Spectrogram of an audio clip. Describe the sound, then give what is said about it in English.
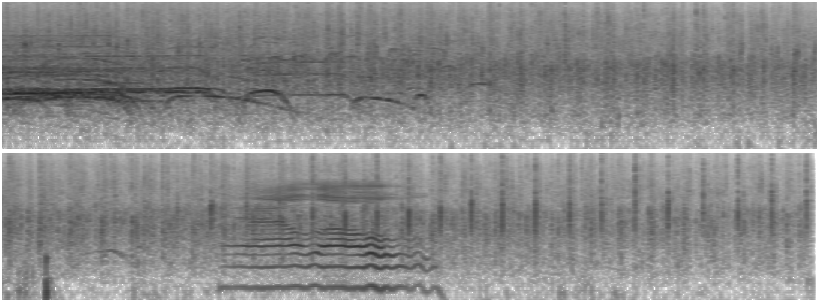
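A crowd on Doug Loves Movies breaks into sustained applause as three guests, including comedians Ron Funches and Jonah Ray, are welcomed to the stage, with some cheering and whoops early on and a brief tonal whistle or shout partway through before the clapping thins out. “Please give a big warm welcome to three fellas that are in town right now.”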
